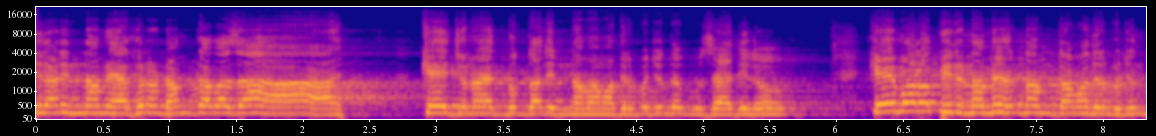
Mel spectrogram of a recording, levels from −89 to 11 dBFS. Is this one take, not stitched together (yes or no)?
yes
